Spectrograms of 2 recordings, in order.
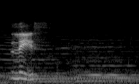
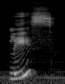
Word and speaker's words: lys: Lease. Lease? Lease? Lease. Lease? Lease. How would you Lease. how would you spell that?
